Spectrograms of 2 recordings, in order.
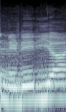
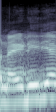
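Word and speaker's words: Cnidaria: निडेरिया, या कई books आपको नाइडेरिया भी मिलेंगे, दोनों सही हैं, वो केवल प्रोनाउंसिएशन का फ़र्क रहता है।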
